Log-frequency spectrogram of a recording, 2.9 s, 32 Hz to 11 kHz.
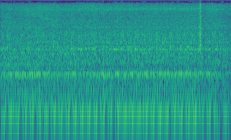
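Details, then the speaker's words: Stock 2014 Arctic Cat Wildcat 1000 EPS, fuel injected, 8 miles, just started easily: a steady, even idle with a smooth low rumble, no knocks, misses or smoke. Healthy engine. "Let's go ahead and crank it up. Starts easily. Of course, these are fuel injected. Runs good, no smoking."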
